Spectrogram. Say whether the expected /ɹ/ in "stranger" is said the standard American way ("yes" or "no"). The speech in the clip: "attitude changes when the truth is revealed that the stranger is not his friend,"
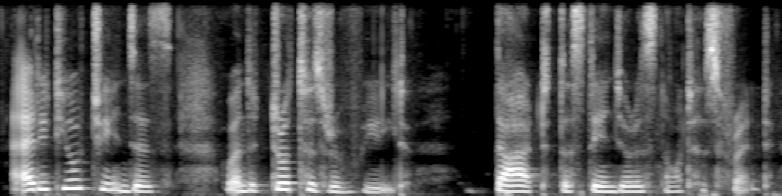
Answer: no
